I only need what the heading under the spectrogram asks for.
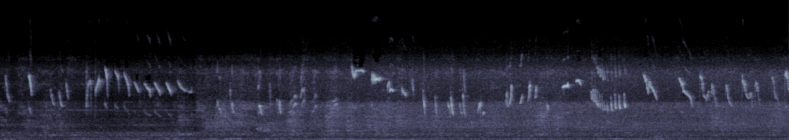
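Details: Oriental white-eye (buxtoni) in continuous ngeriwik singing: rapid, very high twittering that starts in quick trills and continues as a steady stream of sharp, thin chirps for ten seconds.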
